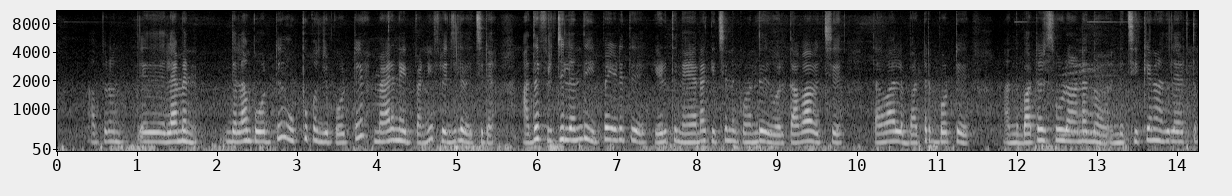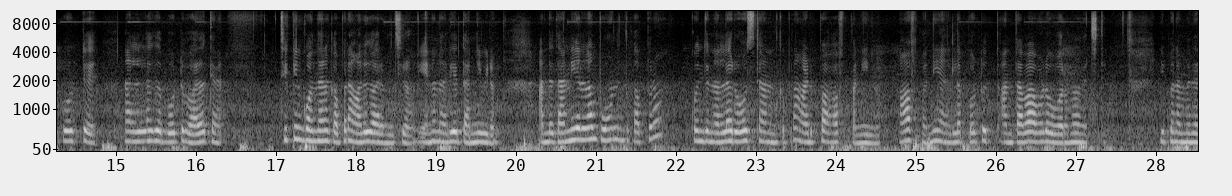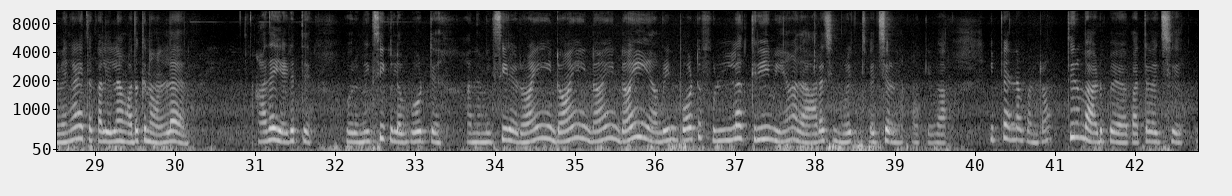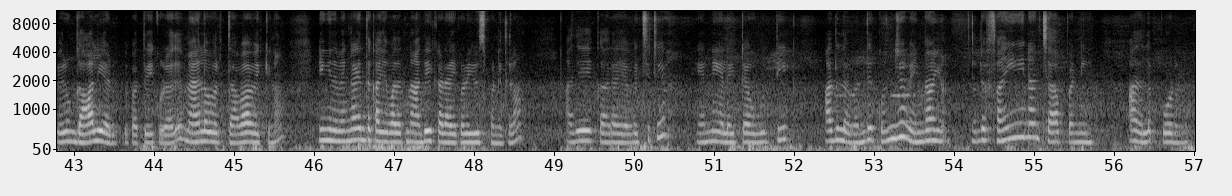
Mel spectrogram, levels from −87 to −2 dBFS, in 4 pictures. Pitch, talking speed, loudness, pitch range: 230 Hz, 135 wpm, -27 LUFS, 215-255 Hz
